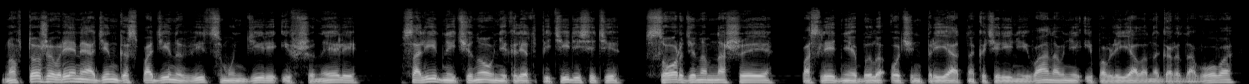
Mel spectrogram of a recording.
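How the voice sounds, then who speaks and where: A man reading an audiobook in a measured, even narration. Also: sits low, dry recording, studio quality.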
